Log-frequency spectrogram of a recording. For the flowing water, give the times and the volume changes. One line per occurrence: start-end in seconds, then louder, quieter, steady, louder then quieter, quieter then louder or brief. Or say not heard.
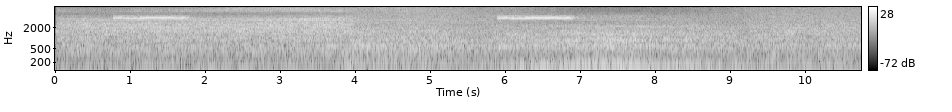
0.0-10.7 quieter then louder.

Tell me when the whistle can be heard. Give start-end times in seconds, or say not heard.
0.8-1.9, 5.9-7.0.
